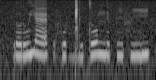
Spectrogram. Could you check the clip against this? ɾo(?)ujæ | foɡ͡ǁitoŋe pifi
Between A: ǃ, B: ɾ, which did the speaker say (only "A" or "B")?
B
